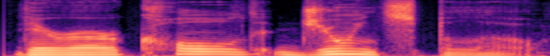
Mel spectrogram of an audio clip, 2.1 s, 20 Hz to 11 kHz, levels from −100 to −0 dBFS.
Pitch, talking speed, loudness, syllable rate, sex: 130 Hz, 145 wpm, -16 LUFS, 4.1 syllables/s, male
